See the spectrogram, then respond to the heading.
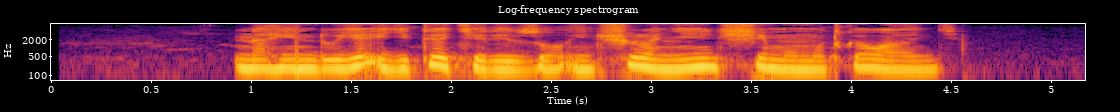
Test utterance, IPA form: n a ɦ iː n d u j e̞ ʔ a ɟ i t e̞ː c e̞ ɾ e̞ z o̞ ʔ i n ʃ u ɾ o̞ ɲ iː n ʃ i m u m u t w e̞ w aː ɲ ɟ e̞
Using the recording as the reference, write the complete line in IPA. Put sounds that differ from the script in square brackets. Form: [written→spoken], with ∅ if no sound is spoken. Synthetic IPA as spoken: n a ɦ iː n d u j e̞ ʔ [a→i] ɟ i t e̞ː c e̞ ɾ e̞ z o̞ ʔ i n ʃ u ɾ o̞ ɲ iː n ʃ i m u m u t w e̞ w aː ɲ ɟ e̞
